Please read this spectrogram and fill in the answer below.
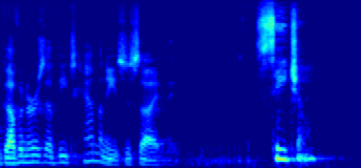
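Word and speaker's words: sachem: of the 12 governors of the Tam Society Saum s a c h e m Saum that is cor actually a high honor here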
